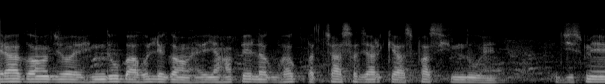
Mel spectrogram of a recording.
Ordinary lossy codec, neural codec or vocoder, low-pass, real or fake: none; none; 7.2 kHz; real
